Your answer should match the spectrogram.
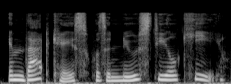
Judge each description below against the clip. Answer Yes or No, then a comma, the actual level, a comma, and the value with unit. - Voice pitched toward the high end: Yes, high, 195 Hz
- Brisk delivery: Yes, fast, 210 wpm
